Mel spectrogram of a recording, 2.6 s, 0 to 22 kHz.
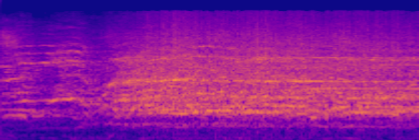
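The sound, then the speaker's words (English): Thousands of Chicago Cubs fans cheer and shout in the street around Wrigley Field after the Cubs beat the Cleveland Indians 8-7 in extra innings: a dense, steady roar of many voices with whoops rising out of it, swelling louder after the first half-second and staying loud throughout. “Thousands of Cubs fans poured from bars into the street around Wrigley Field.”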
